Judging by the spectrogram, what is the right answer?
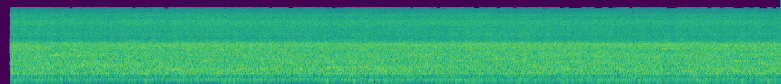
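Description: Water rushing steadily out of a family raft water slide's tube exits and churning in the splash-down pool: a loud, even rush.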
